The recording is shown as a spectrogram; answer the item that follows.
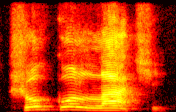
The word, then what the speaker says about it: chocolate: Aí você vai falar assim, Doni, mas eu estou lendo lá na música e a palavra é chocolate. A sílaba forte é lá.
